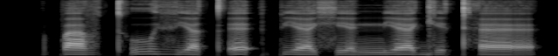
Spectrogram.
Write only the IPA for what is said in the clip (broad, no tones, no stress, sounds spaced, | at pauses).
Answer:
p a v tʼ u vʲ a tʼ ɛ ʔ pʲ æ xʲ æ mʲ æ ɡʲ ɛ kʰ æ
